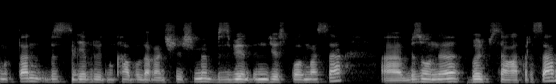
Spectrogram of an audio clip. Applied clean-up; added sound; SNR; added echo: none; none; none; none.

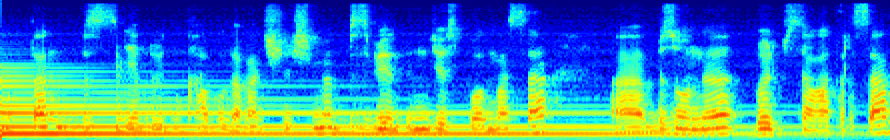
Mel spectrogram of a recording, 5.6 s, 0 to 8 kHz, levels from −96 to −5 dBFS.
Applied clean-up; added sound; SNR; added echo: none; Electric guitar; -1 dB; none.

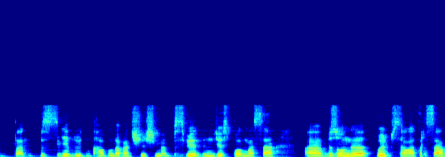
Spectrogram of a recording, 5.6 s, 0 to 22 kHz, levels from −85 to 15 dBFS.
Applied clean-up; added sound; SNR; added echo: neural mask model DeepFilterNet 3.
